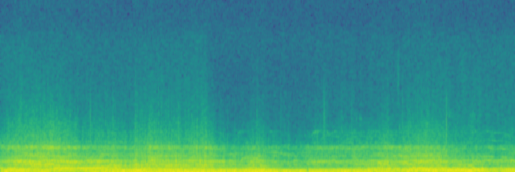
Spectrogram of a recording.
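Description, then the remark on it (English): A loud, steady rocket engine roar of a landing rocket ship rumbles without a break, with deep low-end thunder and a harsh, buzzing drone layered on top, holding its intensity for the whole stretch. “There they are! They're coming in! The landing rocket ship first!”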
